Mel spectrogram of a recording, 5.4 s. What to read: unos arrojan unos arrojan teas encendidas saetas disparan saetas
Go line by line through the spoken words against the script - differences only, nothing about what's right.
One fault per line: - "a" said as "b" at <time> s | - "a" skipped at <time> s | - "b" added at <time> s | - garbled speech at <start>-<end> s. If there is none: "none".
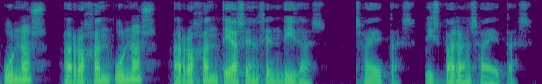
none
